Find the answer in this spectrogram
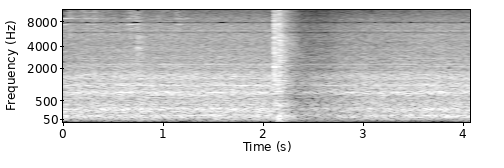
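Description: Inside the cabin of a standing electric local train: its onboard equipment gives a steady hum and rumble. About two seconds in comes one sharp clack, after which the noise dips briefly and then builds back up.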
